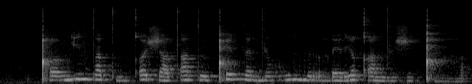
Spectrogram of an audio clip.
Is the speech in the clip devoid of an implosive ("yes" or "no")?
yes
